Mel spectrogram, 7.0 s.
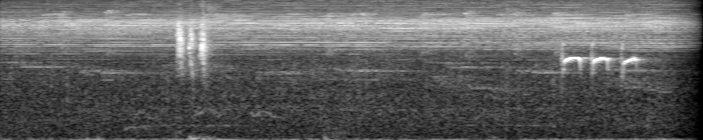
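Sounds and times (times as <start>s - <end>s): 
high hiss: 0.0s - 7.0s
bird call of brief flat whistled notes: 1.8s - 2.3s, 5.5s - 6.6s.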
